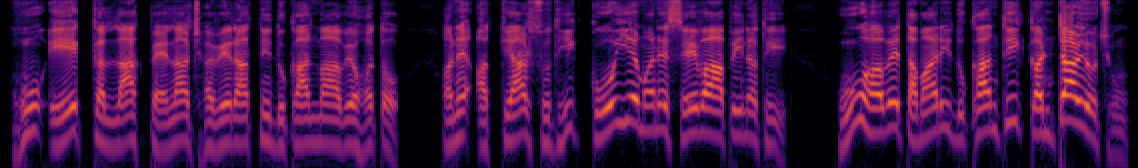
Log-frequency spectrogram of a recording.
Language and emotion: Gujarati, angry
